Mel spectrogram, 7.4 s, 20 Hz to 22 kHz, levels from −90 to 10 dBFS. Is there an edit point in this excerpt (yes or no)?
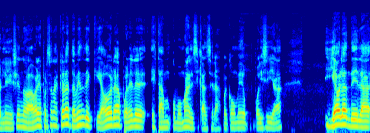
no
